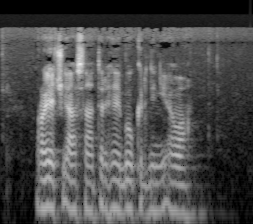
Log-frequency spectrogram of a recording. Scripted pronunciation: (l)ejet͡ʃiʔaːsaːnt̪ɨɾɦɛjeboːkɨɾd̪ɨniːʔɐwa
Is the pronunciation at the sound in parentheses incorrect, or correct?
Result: incorrect: r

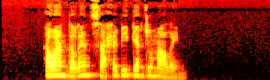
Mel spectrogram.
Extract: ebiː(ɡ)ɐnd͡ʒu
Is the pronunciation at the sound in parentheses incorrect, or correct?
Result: correct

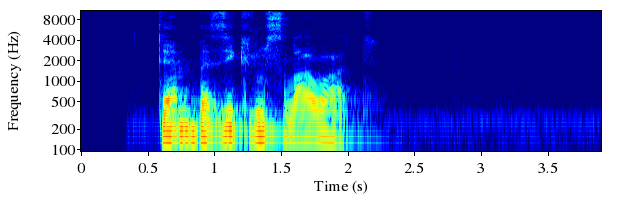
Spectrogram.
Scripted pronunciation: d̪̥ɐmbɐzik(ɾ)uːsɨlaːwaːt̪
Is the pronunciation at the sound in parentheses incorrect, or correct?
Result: correct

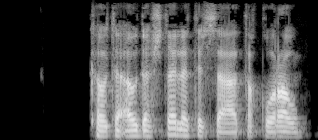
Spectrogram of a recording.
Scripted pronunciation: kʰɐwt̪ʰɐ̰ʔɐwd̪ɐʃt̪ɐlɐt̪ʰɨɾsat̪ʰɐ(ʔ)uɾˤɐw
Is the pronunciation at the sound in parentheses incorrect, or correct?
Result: incorrect: q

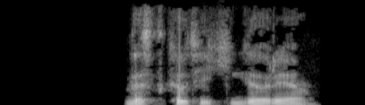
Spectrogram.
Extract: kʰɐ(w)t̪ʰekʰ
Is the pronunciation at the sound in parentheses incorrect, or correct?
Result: correct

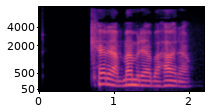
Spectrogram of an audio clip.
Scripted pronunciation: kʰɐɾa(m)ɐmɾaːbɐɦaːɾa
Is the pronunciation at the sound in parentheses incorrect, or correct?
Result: correct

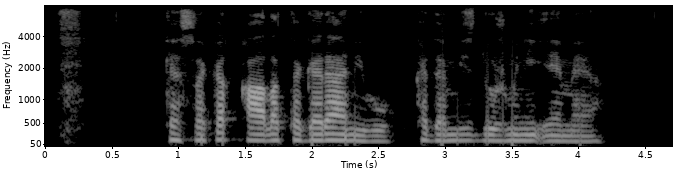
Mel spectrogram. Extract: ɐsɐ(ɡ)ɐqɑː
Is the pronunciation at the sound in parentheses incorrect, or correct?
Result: incorrect: k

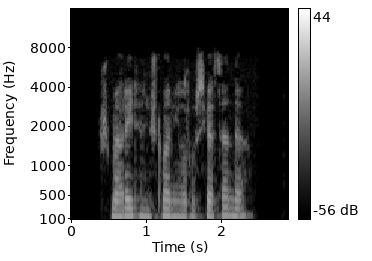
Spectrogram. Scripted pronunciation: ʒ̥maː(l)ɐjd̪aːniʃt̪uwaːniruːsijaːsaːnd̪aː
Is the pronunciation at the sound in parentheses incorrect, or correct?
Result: incorrect: ɾ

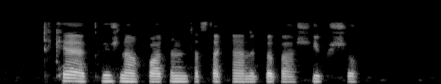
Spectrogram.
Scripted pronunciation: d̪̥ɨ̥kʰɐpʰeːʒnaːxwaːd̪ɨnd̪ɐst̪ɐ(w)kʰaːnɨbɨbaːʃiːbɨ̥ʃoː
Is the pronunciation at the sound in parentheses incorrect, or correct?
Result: incorrect: none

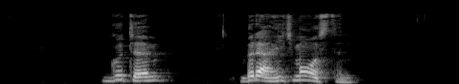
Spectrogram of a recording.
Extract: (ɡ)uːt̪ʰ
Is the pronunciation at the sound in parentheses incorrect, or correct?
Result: correct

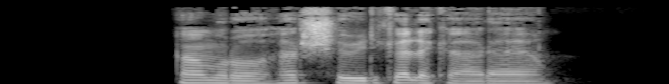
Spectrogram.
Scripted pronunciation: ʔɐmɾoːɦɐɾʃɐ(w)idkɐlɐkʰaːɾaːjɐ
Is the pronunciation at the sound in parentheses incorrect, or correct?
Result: correct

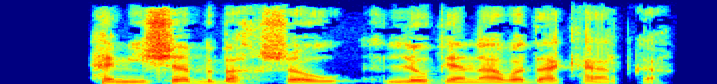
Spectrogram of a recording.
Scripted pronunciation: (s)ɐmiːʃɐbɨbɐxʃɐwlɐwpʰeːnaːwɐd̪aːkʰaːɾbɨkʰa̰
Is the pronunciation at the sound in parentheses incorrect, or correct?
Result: incorrect: h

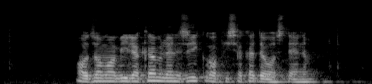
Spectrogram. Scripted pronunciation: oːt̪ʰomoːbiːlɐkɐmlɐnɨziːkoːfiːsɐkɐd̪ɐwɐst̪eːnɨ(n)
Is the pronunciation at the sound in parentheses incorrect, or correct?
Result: incorrect: m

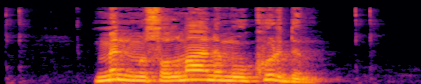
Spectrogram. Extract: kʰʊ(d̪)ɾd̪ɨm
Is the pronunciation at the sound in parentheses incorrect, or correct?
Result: incorrect: none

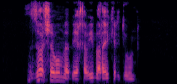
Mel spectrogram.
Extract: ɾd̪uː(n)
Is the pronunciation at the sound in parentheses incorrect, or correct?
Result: correct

